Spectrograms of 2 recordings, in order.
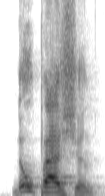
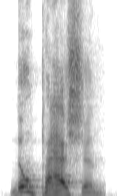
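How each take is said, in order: First: Exasperated emphatic repeat of "no passion"; stress on no passion. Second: Said in the usual way. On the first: Real, not acted. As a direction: hit "no passion" harder the second time. Ranting about the team.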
